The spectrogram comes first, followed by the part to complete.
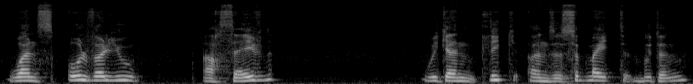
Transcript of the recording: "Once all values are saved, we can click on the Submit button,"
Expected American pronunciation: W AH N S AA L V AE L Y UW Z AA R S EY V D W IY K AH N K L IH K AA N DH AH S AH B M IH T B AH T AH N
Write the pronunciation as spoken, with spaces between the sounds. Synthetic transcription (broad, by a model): W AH N S AA L V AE L Y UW AA R S EY V D W IY K AH N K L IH K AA N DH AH S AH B M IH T B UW T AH N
